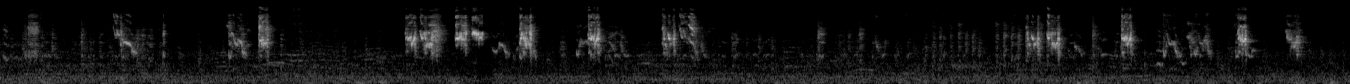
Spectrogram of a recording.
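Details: Budgerigars calling to stimulate breeding and laying: short sharp high chirps and squawks come singly and in quick clusters of two to four, separated by brief quiet gaps.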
